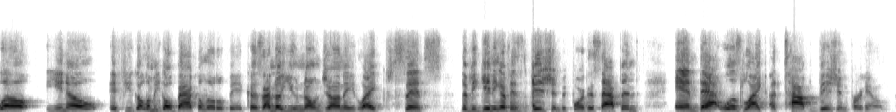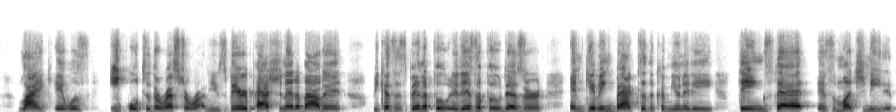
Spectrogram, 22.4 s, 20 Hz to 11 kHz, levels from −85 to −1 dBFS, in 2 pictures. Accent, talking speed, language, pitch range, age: American, 190 wpm, English, 185-215 Hz, 30-49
